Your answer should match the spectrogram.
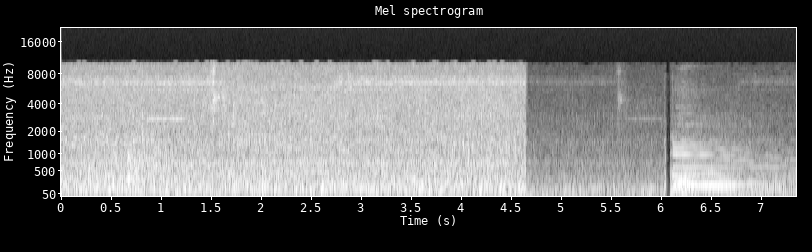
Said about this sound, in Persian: ماشین های مشکی تشییع جنازه به طرف گورستان میرند.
